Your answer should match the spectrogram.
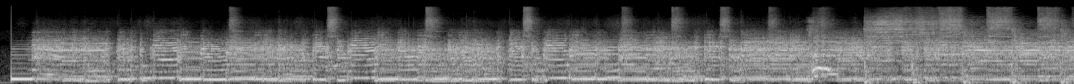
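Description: Live blues-rock band playing, starting abruptly with a plucked guitar riff over drum and cymbal strokes; the cymbals grow denser near the end.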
